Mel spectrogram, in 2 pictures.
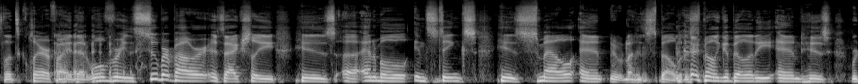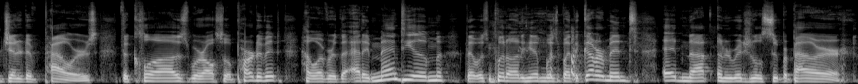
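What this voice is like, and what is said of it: Nerdy voice. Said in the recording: “Go to my nerd voice.”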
